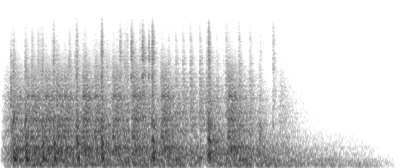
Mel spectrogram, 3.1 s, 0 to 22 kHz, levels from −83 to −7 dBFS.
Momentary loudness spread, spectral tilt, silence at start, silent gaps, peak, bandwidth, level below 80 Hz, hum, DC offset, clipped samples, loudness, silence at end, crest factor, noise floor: 16 LU; -5.5 dB/octave; 0 s; none; -12 dBFS; 14 kHz; -44 dBFS; none; under 0.1%; under 0.1%; -28 LUFS; 0.6 s; 18 dB; -58 dBFS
